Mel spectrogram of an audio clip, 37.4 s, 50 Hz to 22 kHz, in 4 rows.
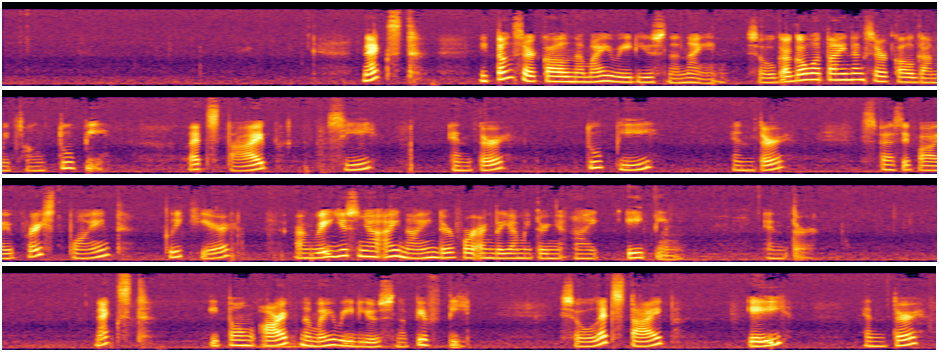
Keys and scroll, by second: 12.8 c, 15.0-15.7 typing, 24.7-25.4 typing, 35.4 a.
